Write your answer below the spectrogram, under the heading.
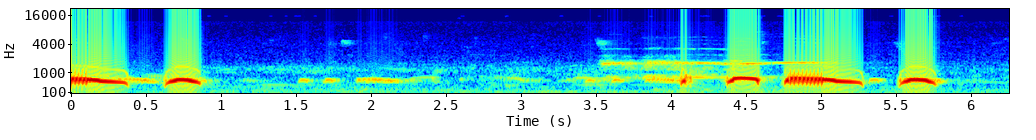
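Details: Male and female spotted doves cooing to stimulate captive birds in daily training: two deep rounded coos, quiet low murmurs, then a loud series of hollow hooting coos, one long and drawn out, ending in a short coo.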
